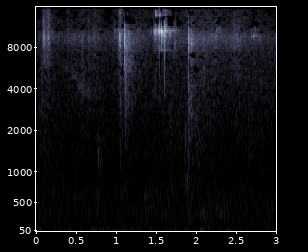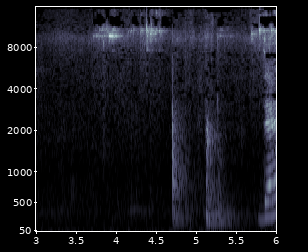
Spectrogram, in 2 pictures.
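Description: Faint sounds of hair being worked with a paddle brush and a hair clip: a few small clicks, then two short rustles near the end.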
